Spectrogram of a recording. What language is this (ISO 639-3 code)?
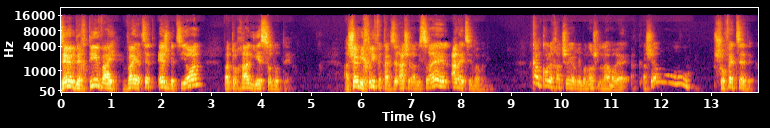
heb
